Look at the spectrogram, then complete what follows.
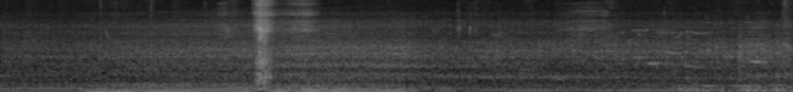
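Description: Diesel engine of a bin collection truck rumbling as it works down the street, louder for a few seconds and then easing off. A short sharp noise cuts across it about two and a half seconds in.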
